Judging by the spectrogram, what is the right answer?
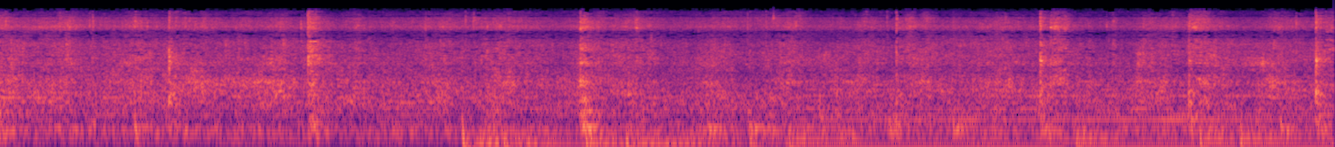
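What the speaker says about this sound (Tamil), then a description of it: "நம்ம சேர்த்துக்கிட்ட தக்காளி நல்லா குழஞ்சு வெந்து வரணும் அது வரைக்கும் எண்ணெயில் வதக்கிக்கலாம்" Tomatoes cook down in oil for an Oodagam fish curry, a steady sizzle with repeated stirring scrapes and clinks against the pot, and a low hum joining partway through.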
